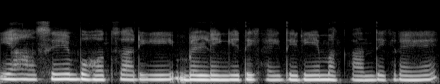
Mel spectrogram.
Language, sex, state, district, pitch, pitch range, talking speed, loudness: Hindi, female, Chhattisgarh, Jashpur, 215 Hz, 210-225 Hz, 175 wpm, -12 LUFS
